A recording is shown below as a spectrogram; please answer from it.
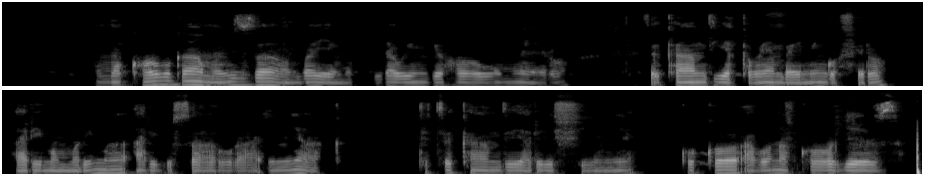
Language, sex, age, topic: Kinyarwanda, male, 18-24, agriculture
